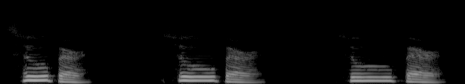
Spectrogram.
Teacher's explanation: este sonido es igual al español solamente alarguen lo un poco cuando tenga los dos puntos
